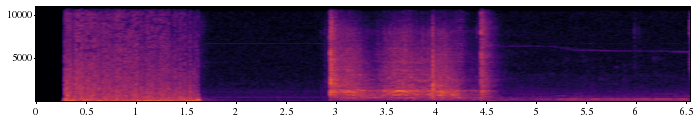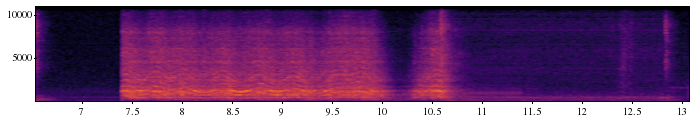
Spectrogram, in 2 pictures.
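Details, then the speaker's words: LS-swapped 4x4 van, first start on bench wiring with fuel pump primed, powered by a small jump box: two short sluggish laboured cranking bursts, no catch; slow cranking from insufficient battery power, later starts with added battery. "so she's trying to crank but uh I don't think our little jump box here has quite enough punch to to get it going so I'm going to go steal the battery out of my daily driver and throw it in here see if it'll start"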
